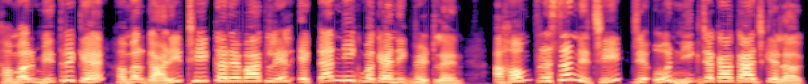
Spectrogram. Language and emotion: Maithili, happy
